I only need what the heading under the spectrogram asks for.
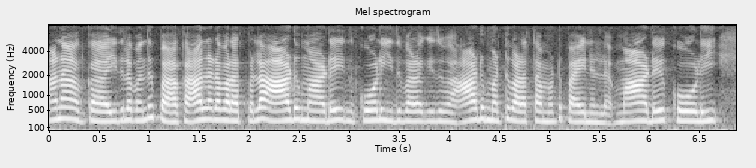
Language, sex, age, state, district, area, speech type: Tamil, female, 18-30, Tamil Nadu, Coimbatore, rural, spontaneous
